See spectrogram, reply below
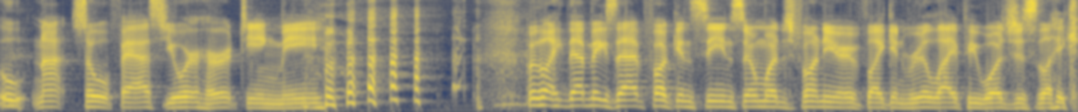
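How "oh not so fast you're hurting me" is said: mechanical, machine-like robot voice. Retelling a scene from a show, speaker voices the girl's line in a robot voice. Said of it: "the girl's robot voice".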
